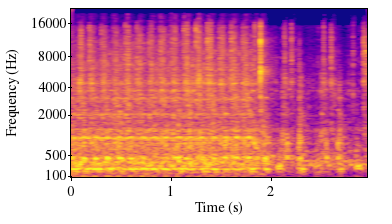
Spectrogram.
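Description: A Pfaff Creative Icon 2 sewing machine stitches out a decorative pattern, a steady fast whirring hum with a regular rhythmic pulse that softens and turns more uneven near the end.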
